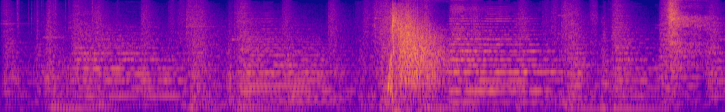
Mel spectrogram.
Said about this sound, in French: Alors on commence la journée, oui, avec un fouet, c'est vrai, mais surtout avec les trompettes et la grosse caisse.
